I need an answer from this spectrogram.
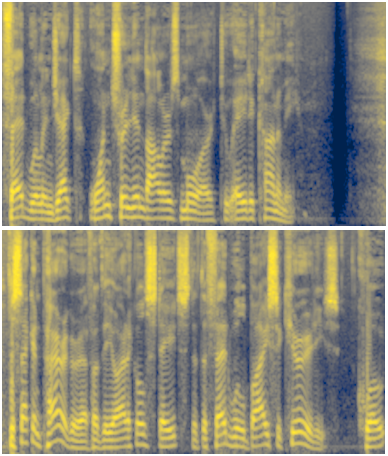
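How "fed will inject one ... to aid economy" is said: ordinary delivery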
